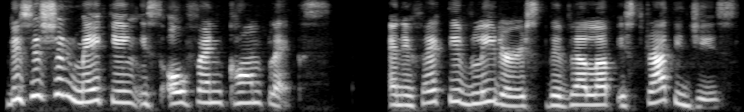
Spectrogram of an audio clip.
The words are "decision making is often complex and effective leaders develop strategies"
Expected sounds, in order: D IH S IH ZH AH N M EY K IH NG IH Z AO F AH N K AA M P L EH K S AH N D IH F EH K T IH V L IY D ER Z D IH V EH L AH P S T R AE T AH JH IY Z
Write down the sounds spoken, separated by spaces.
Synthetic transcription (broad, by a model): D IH S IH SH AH N M EY K IH NG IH S AO F AH N K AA M P L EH K S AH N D IH F EH K T IH V L IY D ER S D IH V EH L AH P S T R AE T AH JH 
